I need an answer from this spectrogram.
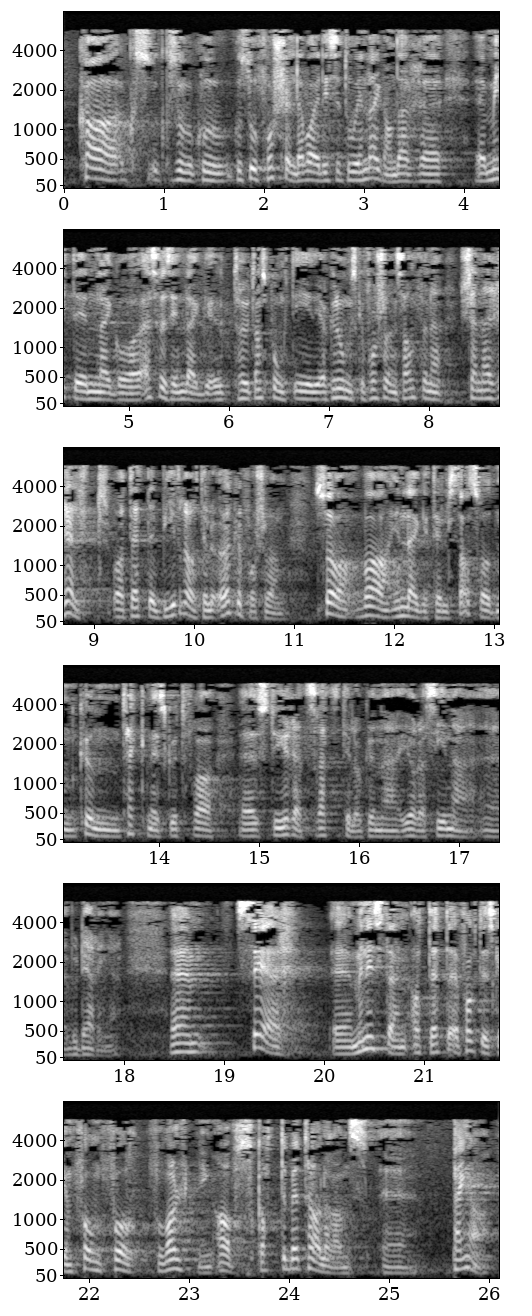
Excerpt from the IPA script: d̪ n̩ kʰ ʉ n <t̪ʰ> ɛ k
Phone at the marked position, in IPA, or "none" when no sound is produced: t̪ʰ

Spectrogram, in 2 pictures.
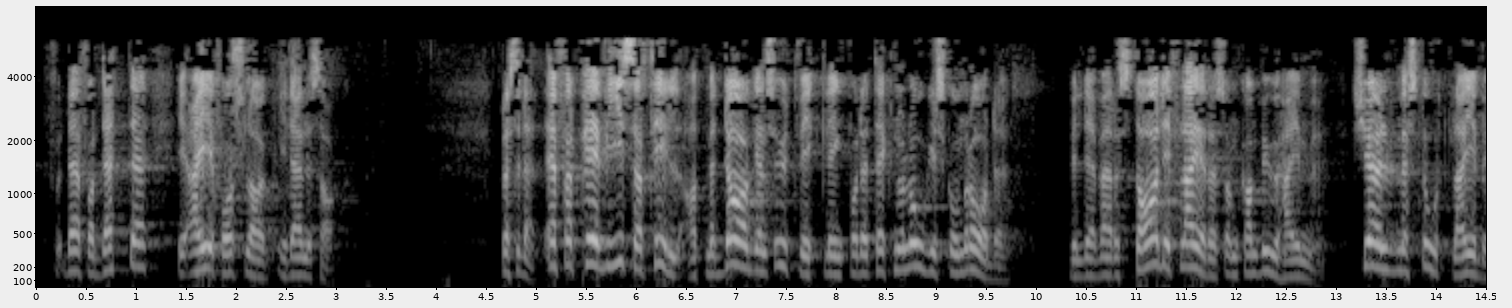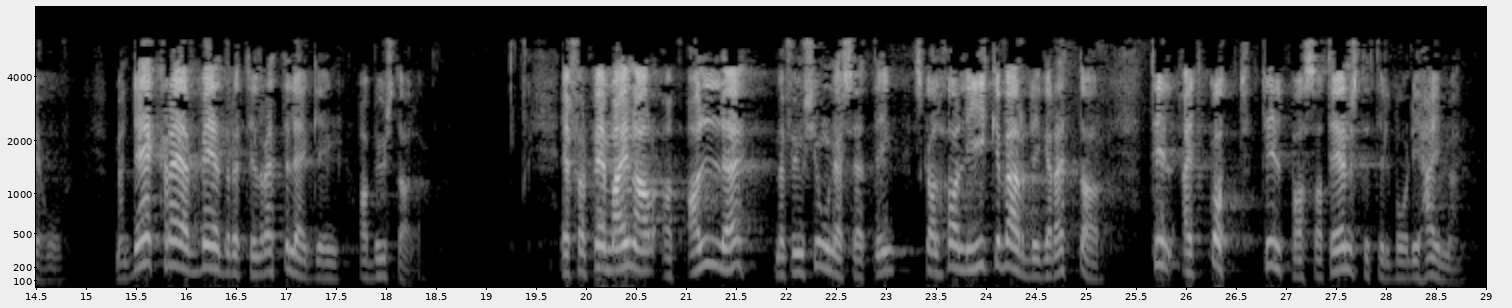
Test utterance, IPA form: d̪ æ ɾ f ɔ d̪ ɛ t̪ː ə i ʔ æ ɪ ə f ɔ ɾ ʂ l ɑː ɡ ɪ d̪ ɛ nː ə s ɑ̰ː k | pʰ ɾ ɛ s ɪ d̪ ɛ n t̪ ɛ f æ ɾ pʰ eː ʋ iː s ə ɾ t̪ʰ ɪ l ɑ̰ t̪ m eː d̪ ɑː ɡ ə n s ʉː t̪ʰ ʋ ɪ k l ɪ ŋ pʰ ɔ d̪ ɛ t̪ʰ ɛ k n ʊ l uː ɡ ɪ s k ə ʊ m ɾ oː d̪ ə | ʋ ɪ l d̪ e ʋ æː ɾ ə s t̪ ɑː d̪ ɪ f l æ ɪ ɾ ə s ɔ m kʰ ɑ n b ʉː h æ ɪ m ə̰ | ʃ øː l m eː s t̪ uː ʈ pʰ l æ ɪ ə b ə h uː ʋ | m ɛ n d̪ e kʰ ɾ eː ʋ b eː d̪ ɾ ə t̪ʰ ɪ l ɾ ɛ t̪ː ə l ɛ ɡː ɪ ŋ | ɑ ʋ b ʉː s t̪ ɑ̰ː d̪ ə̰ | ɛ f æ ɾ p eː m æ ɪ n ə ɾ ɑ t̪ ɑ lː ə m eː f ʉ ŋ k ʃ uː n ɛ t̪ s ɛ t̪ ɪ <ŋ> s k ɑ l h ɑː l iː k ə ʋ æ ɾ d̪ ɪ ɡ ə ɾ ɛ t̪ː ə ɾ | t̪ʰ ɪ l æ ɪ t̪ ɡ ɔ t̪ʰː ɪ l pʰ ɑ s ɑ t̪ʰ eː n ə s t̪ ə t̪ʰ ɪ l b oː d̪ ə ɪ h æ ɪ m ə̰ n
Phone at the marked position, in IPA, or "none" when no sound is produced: ŋ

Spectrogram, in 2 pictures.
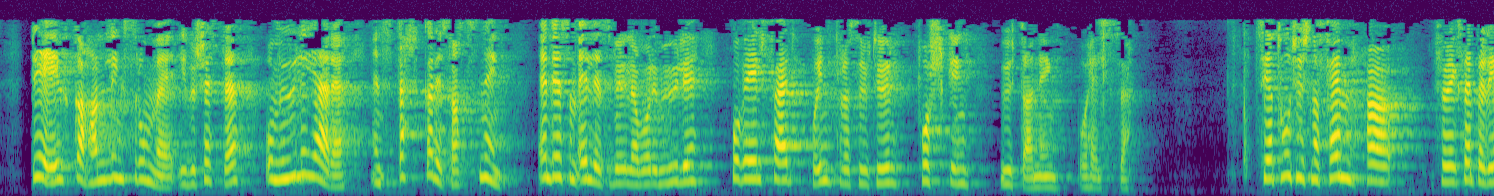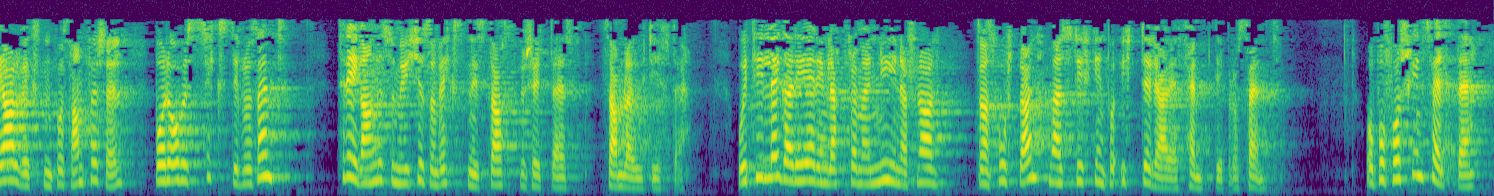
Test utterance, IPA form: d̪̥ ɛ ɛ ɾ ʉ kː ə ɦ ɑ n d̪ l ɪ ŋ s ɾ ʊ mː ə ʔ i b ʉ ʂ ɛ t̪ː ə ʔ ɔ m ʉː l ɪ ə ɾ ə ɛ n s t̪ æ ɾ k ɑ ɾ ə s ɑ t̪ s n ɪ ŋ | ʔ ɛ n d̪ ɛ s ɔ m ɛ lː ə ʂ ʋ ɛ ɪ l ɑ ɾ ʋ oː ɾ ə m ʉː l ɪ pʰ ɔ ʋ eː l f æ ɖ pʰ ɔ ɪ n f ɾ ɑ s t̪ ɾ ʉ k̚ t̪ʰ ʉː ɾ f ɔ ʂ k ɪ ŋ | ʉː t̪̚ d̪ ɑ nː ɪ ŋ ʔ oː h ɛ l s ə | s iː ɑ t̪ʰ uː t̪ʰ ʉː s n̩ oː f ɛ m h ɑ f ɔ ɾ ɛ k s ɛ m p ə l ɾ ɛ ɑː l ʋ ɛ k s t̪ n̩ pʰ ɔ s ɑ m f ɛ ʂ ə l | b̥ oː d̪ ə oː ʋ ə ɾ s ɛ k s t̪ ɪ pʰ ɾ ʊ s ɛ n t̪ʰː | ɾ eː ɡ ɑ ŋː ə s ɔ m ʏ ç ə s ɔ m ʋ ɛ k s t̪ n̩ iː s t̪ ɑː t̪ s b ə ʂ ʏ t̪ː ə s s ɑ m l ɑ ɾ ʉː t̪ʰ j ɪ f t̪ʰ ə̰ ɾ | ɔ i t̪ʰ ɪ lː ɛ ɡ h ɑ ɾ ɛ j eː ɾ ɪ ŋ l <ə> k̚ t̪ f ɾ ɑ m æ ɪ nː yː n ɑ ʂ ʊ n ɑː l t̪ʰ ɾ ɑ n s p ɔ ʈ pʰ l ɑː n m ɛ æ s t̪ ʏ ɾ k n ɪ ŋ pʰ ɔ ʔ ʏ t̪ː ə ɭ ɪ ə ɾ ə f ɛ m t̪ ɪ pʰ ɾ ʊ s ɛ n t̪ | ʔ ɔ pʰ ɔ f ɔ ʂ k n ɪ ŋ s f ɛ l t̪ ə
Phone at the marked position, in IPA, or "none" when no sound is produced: ɑ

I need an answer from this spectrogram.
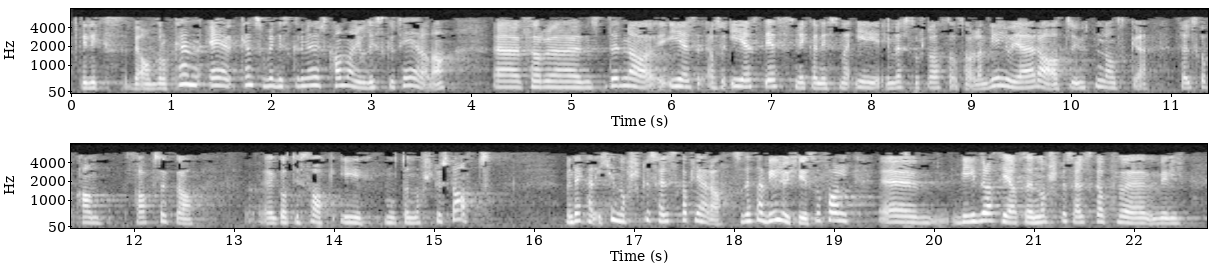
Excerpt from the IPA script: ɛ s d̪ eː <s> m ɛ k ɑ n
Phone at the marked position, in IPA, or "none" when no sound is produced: s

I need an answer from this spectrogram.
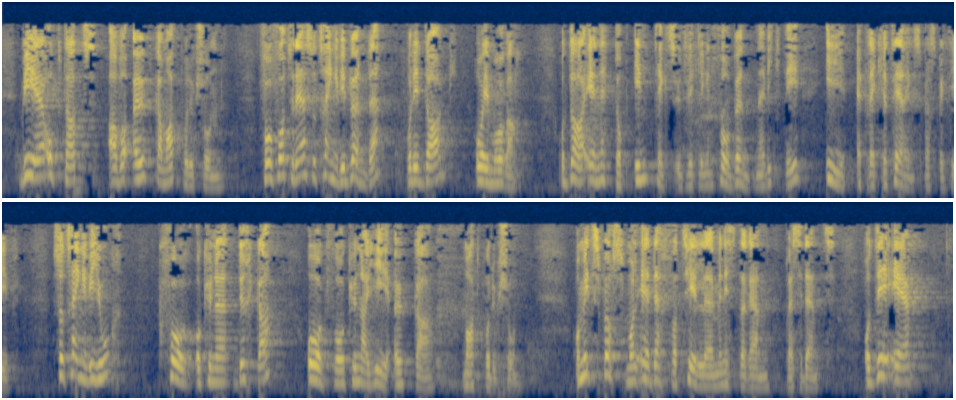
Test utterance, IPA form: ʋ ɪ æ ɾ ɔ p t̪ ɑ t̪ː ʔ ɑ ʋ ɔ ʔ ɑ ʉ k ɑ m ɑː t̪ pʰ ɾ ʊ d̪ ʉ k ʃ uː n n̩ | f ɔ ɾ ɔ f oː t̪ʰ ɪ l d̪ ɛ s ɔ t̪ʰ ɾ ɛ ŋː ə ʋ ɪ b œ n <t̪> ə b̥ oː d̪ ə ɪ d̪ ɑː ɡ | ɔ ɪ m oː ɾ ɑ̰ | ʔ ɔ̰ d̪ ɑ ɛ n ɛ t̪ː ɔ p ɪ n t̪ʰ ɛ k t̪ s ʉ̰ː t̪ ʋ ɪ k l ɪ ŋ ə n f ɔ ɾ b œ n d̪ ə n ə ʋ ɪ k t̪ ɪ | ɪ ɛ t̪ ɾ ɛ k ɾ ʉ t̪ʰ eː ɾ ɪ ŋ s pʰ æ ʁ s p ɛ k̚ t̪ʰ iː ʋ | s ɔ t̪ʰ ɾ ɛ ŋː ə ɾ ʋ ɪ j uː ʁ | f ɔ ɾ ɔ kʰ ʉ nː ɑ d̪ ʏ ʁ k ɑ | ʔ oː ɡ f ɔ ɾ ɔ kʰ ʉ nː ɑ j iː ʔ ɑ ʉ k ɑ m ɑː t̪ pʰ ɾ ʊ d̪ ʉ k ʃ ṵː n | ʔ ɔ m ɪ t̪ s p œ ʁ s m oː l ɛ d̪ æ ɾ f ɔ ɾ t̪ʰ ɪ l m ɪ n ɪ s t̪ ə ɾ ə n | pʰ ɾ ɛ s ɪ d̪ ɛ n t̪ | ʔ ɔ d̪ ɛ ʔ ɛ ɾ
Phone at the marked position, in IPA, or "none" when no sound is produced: d̪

